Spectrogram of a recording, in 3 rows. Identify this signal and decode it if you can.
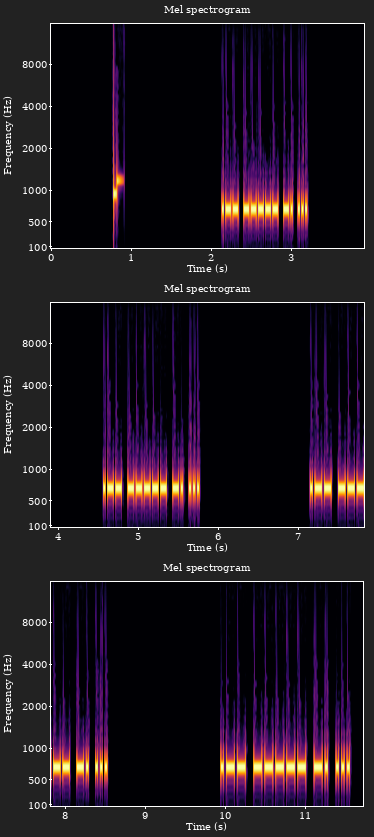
Morse code, heard as a keyed tone, about 42 wpm, 700 Hz. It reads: W0NS W0NS W0NS W0NS
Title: Speed Racing - USA 1x2 Call Signs 35wpm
